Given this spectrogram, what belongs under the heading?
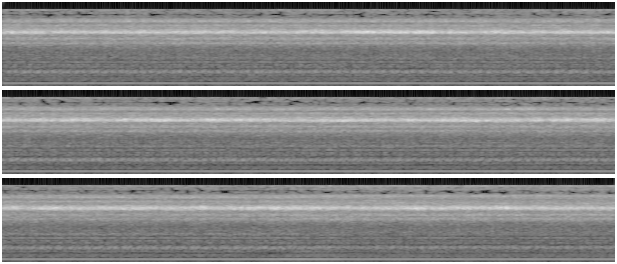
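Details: Real nebulizer, one of three recorded: steady motor hum with a constant hissing spray, unchanging throughout; compressor running normally.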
